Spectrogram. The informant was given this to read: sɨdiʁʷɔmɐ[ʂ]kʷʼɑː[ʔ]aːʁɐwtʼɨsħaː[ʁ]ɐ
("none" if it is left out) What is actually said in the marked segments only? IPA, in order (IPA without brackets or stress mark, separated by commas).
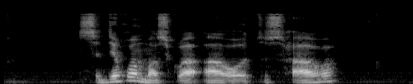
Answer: s, ʔ, ʁ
